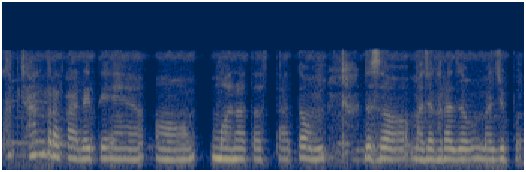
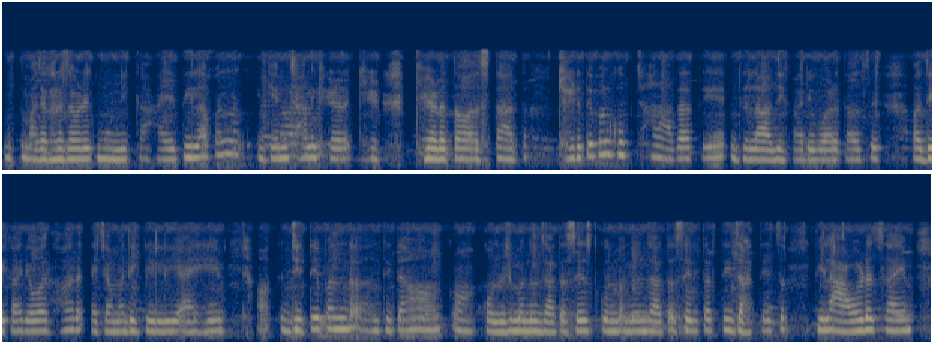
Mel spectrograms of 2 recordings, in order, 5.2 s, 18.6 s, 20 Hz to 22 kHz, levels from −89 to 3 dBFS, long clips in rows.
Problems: constant background noise, background conversations at intervals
